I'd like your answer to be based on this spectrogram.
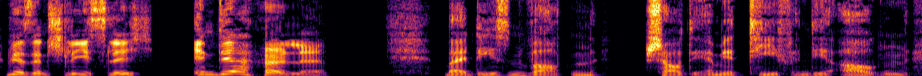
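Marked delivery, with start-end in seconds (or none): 0.0-2.5 a touch of stern demon; firm, higher demon verdict. A narrator's reading. Asmodis tells his daughter sternly, a touch stern. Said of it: "sagte Asmodis streng".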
